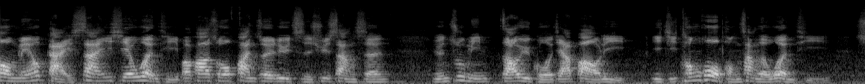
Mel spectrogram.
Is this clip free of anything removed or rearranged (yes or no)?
no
